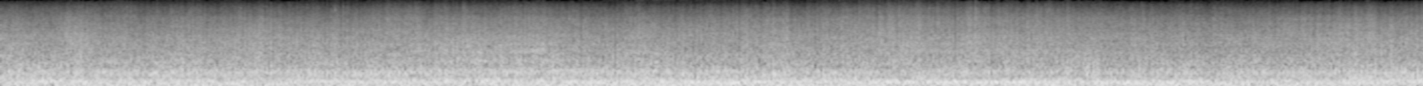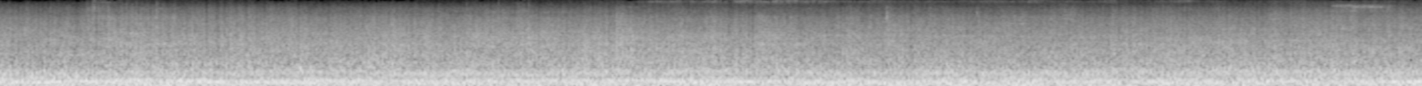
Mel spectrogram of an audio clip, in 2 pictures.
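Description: A fast freight train of autorack cars rolling past, its steel wheels on the rails making a loud, steady rumble.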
